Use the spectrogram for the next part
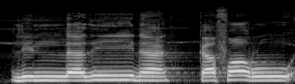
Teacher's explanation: রার উপর পেশ আছে, আওয়াজটাকে মোটা করিয়া পড়তে হবে।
